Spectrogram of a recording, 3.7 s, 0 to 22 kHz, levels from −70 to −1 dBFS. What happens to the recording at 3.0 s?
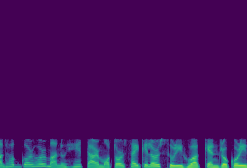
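At 3.0 s the clip is inside an automatic gain rise that runs from 0.33 s to 3.48 s. The gain control judged the input too quiet and kept raising its gain, about 12 dB in all, so speech and background noise swell together.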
